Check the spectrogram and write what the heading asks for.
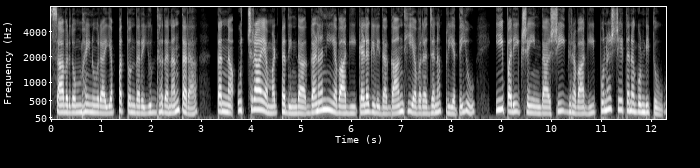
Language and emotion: Kannada, neutral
